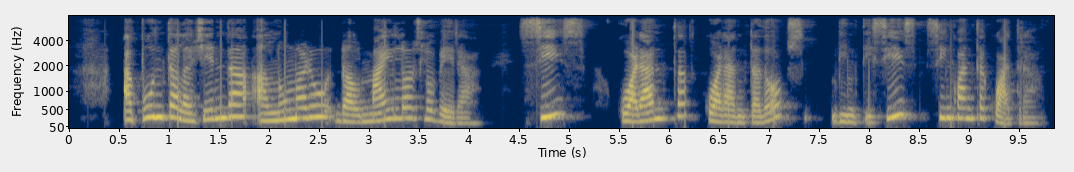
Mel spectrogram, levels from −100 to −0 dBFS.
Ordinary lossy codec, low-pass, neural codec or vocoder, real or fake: Opus, 64 kbps; 7.2 kHz; none; real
